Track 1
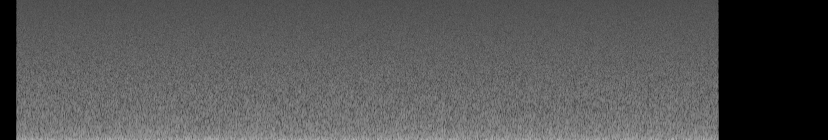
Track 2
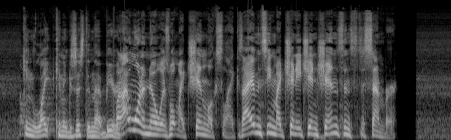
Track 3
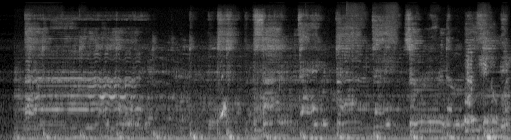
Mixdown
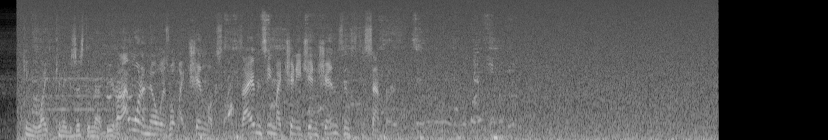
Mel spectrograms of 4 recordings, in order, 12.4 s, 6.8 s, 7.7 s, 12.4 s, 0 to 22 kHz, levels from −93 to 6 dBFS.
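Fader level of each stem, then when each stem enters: 0.0 dB, +2.5 dB, +1.0 dB; 0.00 s, 0.00 s, 0.10 s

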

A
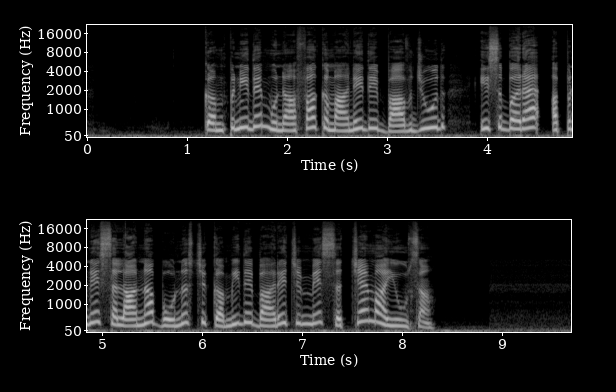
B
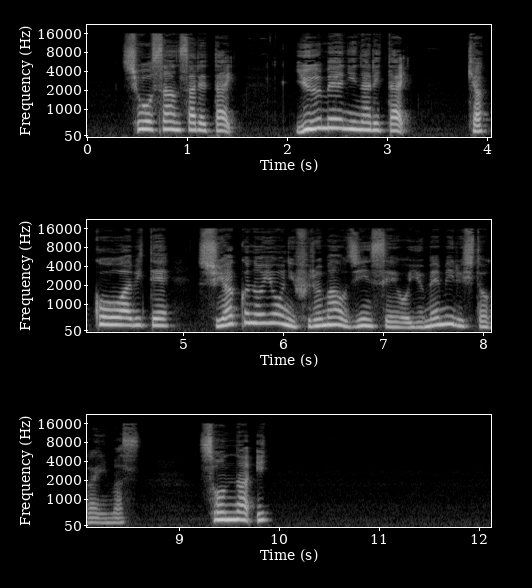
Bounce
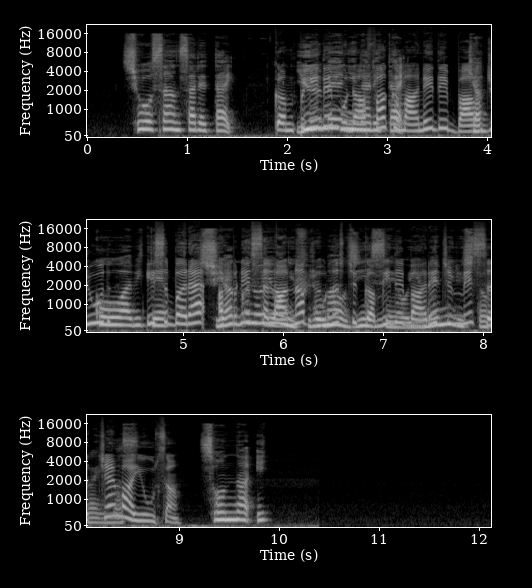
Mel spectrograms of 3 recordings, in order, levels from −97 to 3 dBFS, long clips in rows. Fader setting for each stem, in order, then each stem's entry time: -2.5 dB, -4.0 dB; 0.70 s, 0.00 s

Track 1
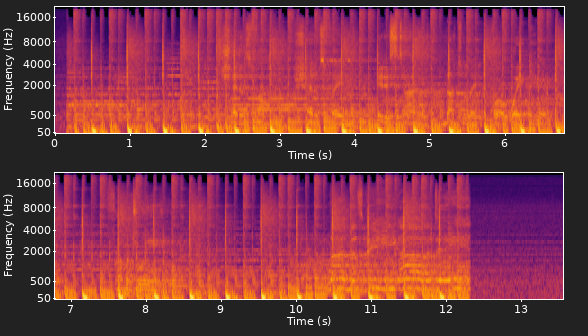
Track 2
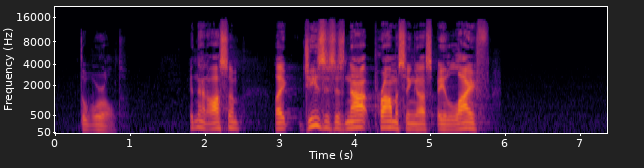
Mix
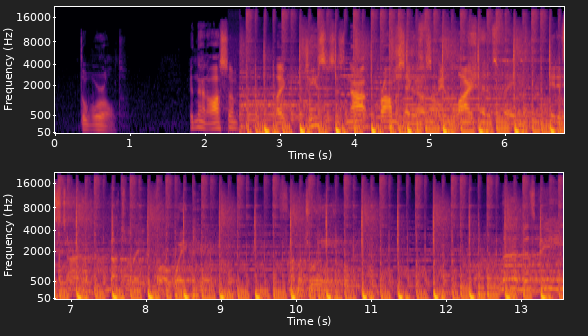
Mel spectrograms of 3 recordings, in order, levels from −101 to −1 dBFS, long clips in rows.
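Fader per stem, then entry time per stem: -7.5 dB, +0.5 dB; 2.30 s, 0.00 s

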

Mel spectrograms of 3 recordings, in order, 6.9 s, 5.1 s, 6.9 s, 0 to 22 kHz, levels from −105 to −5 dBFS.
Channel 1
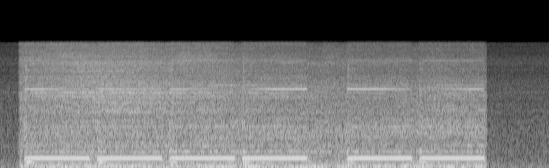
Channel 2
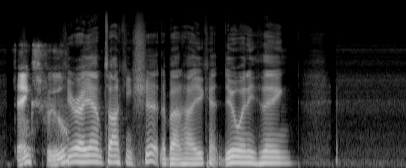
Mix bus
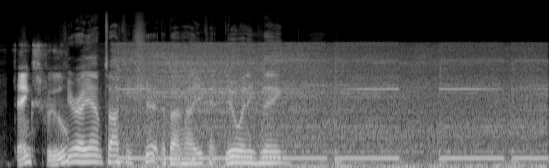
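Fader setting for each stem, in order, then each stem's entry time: -14.5 dB, +3.0 dB; 1.15 s, 0.00 s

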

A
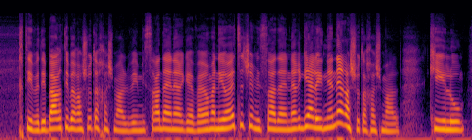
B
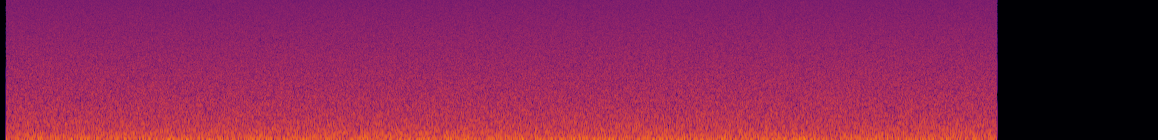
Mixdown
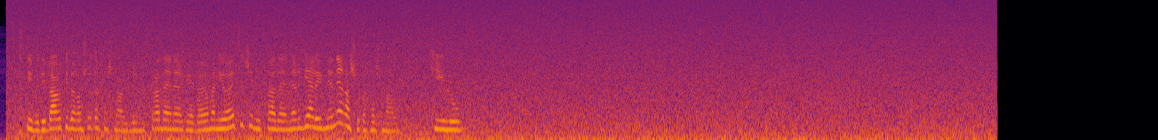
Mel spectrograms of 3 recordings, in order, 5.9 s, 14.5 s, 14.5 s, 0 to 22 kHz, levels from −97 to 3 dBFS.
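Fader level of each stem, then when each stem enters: -3.0 dB, +0.5 dB; 0.00 s, 0.00 s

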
